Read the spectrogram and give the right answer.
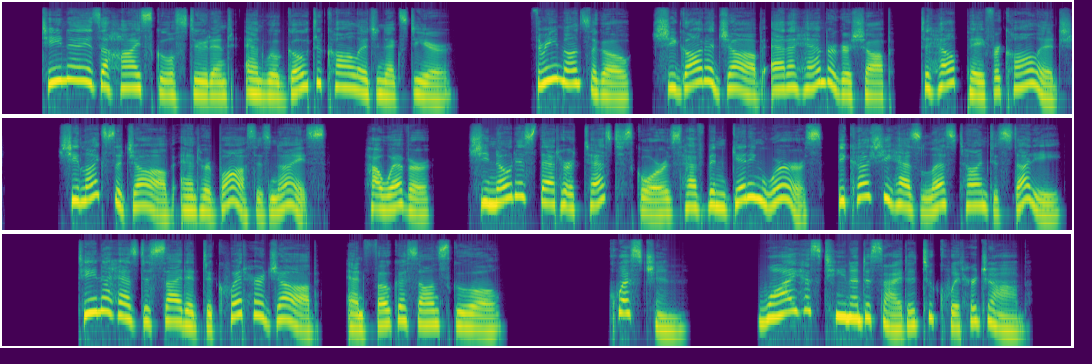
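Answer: Her test scores have been getting worse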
